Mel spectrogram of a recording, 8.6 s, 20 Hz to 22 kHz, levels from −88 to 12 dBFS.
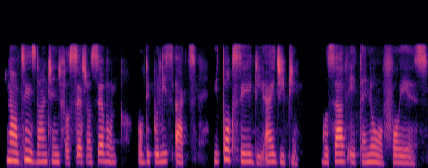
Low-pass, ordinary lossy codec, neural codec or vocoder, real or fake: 7.2 kHz; none; codec, 16 kHz, 2 kbps, X-Codec, HuBERT features, trained on balanced general audio; fake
